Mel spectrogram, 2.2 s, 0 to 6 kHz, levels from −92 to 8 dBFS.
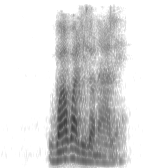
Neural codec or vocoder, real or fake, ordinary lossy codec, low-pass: none; real; AAC, 24 kbps; 5.4 kHz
